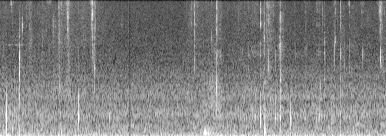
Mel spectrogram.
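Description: Chewing and mouth sounds of someone eating cream-filled sponge cake, with a few short sharp clicks scattered through, likely from the spoon.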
